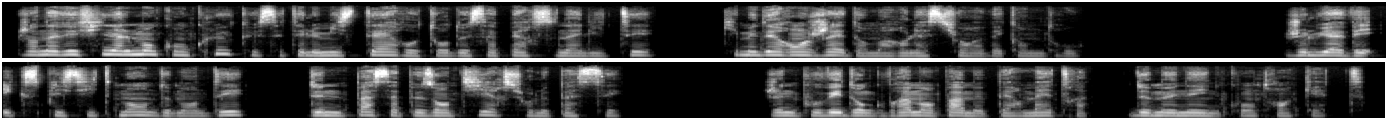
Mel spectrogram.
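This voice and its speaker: Measured woman narrating an audiobook. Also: deep voice, no echo, clean studio sound. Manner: even, measured first-person storytelling. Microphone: close studio microphone.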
